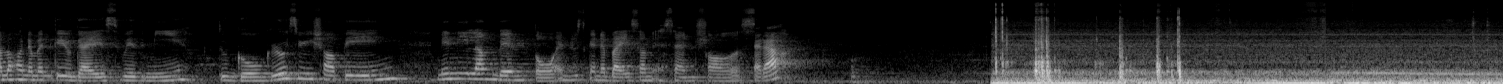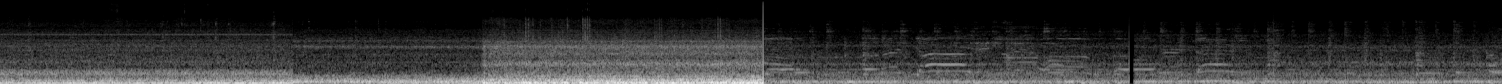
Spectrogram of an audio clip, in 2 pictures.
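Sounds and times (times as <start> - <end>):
car engine rumble: 9.9 - 22.7, 24.8 - 30.0
road noise: 9.9 - 22.7, 23.3 - 30.0.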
